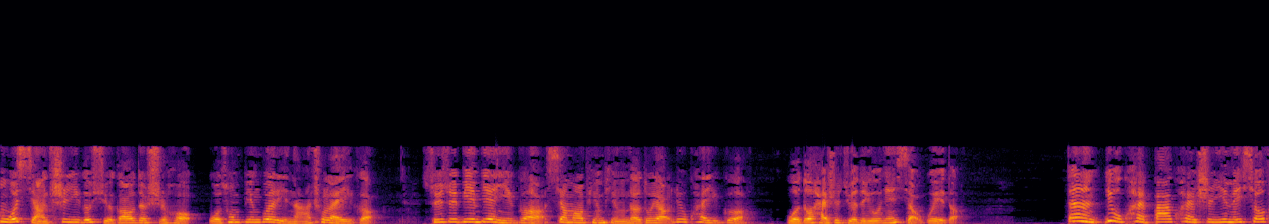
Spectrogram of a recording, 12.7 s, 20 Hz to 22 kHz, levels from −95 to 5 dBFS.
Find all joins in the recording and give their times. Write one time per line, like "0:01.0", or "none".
0:07.7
